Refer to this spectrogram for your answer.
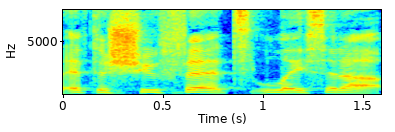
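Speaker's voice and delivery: usual speaking voice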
